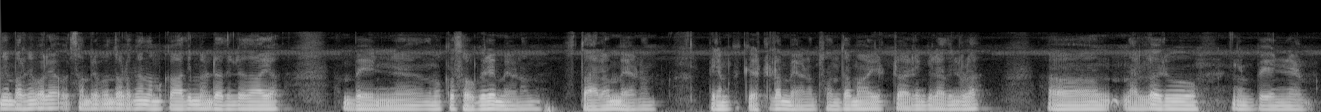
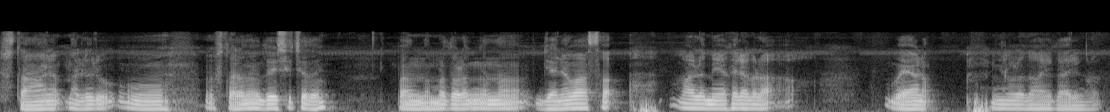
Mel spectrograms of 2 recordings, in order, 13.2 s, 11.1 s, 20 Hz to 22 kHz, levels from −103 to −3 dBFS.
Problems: low volume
